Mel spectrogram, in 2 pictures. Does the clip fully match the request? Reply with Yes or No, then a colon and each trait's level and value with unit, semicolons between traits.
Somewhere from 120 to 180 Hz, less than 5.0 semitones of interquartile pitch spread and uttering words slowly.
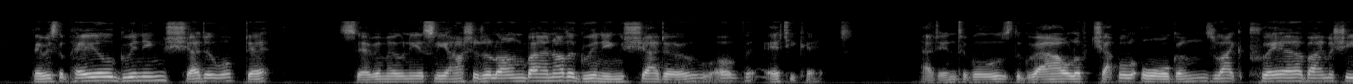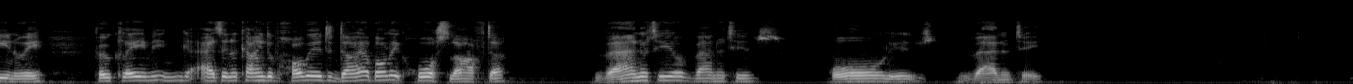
Yes: medium, 140 Hz; average, 4.4 semitones; slow, 100 wpm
